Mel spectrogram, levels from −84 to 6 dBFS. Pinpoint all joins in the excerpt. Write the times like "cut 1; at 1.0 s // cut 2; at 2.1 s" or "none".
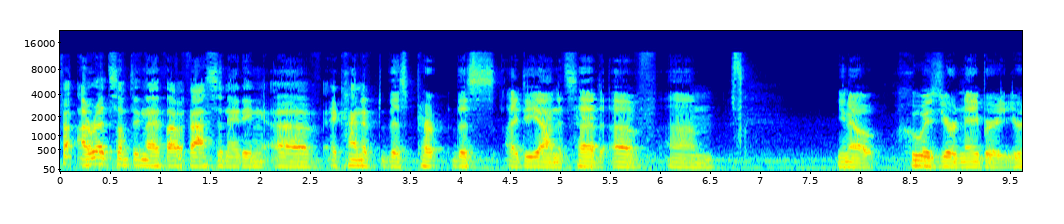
cut 1; at 1.2 s // cut 2; at 3.2 s

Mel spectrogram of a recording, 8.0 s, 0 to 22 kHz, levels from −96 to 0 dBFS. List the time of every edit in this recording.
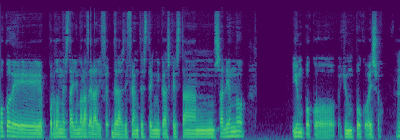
cut 1; at 1.8 s

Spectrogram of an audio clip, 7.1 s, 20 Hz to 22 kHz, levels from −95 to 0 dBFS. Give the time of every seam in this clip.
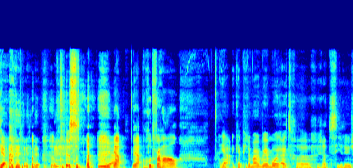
none

